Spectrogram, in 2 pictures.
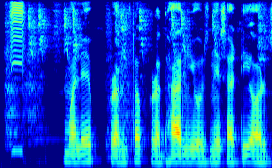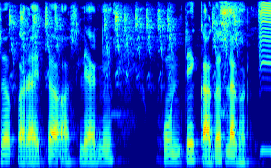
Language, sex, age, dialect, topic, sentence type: Marathi, male, 25-30, Varhadi, banking, question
